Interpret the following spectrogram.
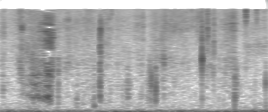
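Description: Close-miked eating of a soft cream-filled mochi: biting and wet, sticky chewing, heard as a run of small irregular clicks and smacks.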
